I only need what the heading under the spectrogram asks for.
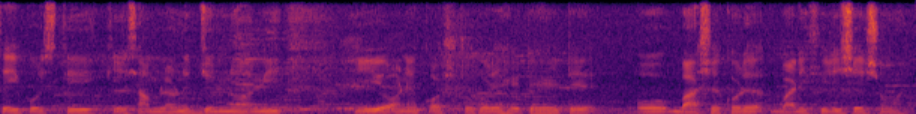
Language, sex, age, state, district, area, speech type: Bengali, male, 30-45, West Bengal, Paschim Bardhaman, urban, spontaneous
